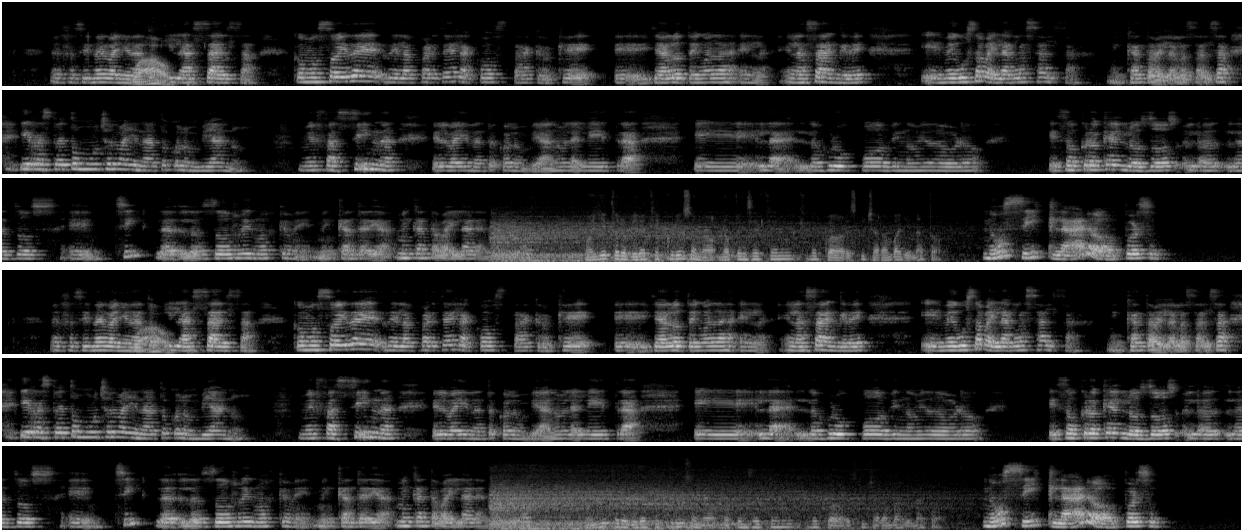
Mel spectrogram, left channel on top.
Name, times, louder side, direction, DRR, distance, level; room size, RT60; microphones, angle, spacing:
voice 1, 0.5-5.9 6.1-10.8 11.0-14.8 15.4-22.4 22.9-30.1 34.6-36.4, right 2 dB, 30° right, 1.0 m, -26 dB
voice 2, 1.2-1.7 30.6-34.2, left 3 dB, 60° left, 0.4 m, -30 dB
Car passing by, 29.7-34.6, right 3 dB, 55° right, 0.6 m, -36 dB
5.8 x 2.1 x 2.4 m
head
